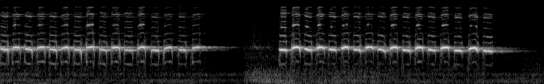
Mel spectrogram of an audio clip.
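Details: Noisy, energetic yellow-vented bulbul song used to set other bulbuls answering. Two long bursts of fast, evenly spaced buzzy chips, each about two seconds long, split by a short gap with faint rustling.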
